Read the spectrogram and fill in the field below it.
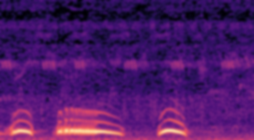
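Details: High-voiced spotted dove cooing: an arched note, a long buzzy, slightly trilled coo falling in pitch, then a rounded final coo. Soft insect ticking behind.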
